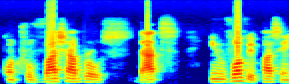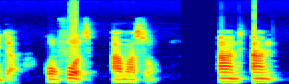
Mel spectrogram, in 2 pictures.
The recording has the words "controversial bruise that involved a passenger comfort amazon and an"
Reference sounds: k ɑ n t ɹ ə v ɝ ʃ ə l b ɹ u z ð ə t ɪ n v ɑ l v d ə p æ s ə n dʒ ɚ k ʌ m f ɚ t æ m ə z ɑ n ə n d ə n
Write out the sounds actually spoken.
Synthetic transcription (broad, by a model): k ɑ n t ɹ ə v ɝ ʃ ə l b ɹ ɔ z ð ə t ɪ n v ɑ l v ə p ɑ s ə n dʒ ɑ k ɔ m f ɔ t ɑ m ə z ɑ n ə n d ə n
